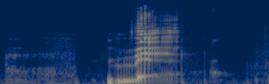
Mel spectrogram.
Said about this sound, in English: I just felt that burp forming inside. Oh, yeah. We had burgers tonight.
